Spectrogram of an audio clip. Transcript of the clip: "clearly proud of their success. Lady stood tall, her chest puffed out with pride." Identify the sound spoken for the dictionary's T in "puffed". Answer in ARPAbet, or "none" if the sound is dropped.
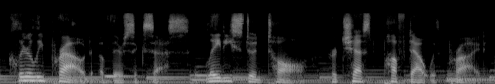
T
